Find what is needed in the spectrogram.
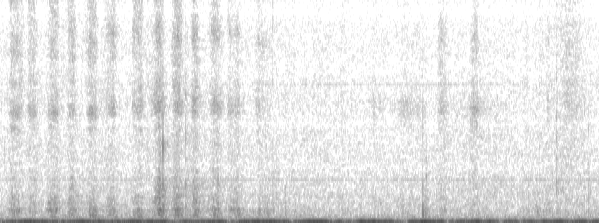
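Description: Wax crayon scribbling on a paper worksheet in quick, repeated back-and-forth strokes, quiet and scratchy, over a steady low hum.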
